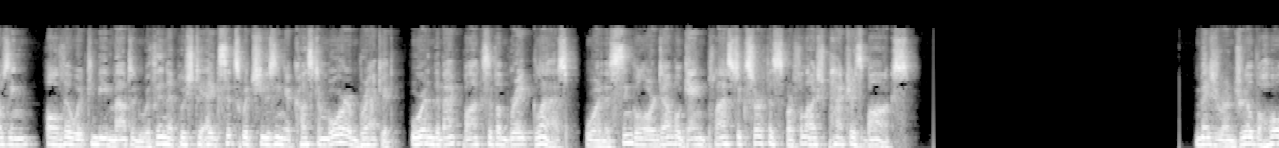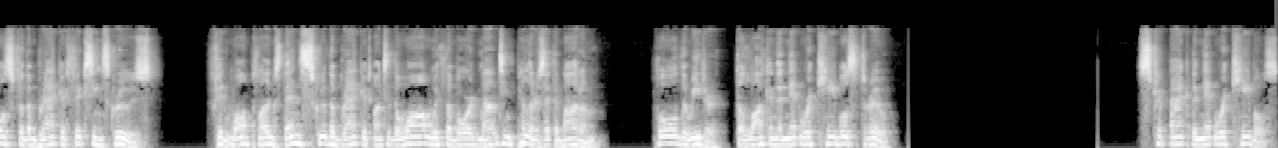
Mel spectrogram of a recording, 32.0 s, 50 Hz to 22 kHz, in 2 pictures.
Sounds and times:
Speech: 0:00.0 - 0:11.5, 0:15.0 - 0:18.0, 0:18.6 - 0:23.6, 0:24.2 - 0:27.2, 0:30.2 - 0:31.9.

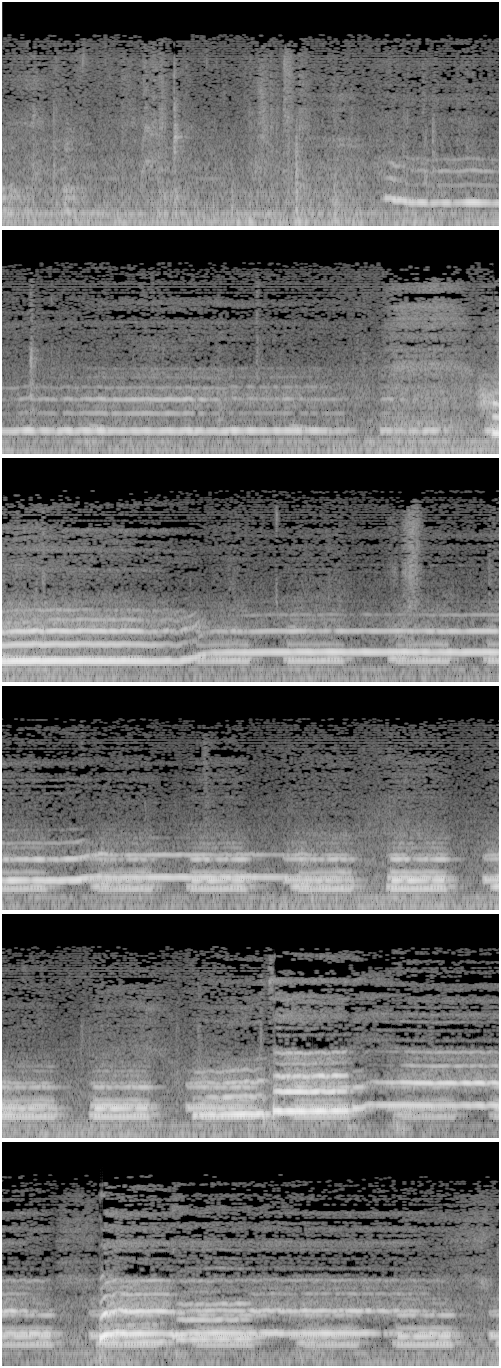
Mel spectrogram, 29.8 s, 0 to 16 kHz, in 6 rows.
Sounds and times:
Inside, large room or hall: 0:00.0 - 0:29.8
Humming: 0:03.8 - 0:29.8.

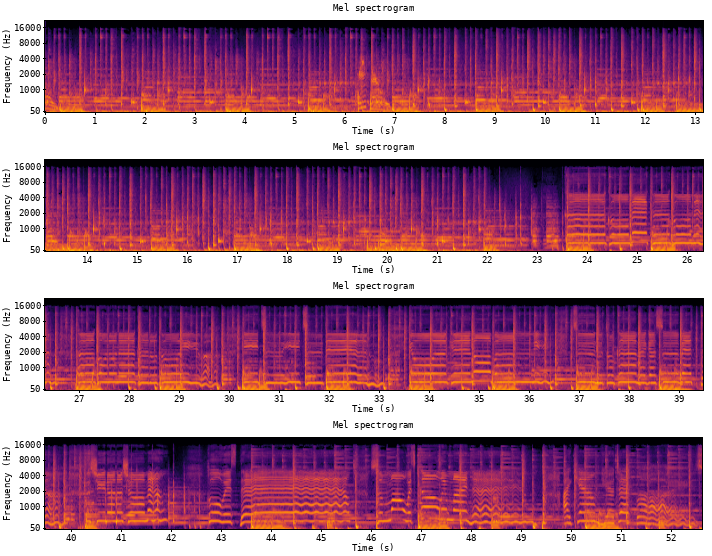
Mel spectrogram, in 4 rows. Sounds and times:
Exciting music: 0:00.0 - 0:27.6
New-age music: 0:00.0 - 0:52.6.

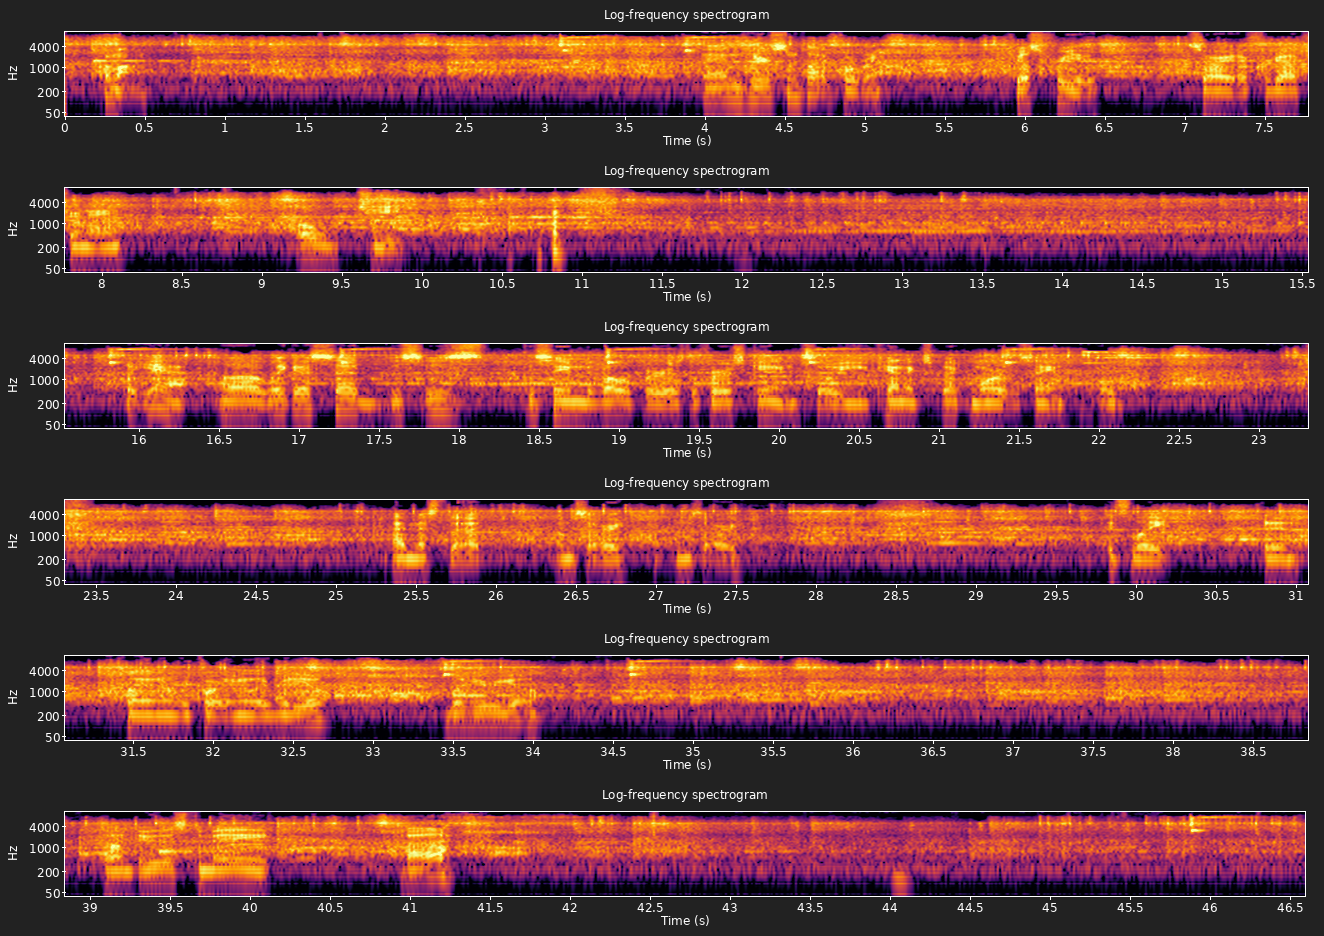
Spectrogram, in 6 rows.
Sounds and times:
Music: 0:00.0 - 0:46.5
Speech: 0:04.0 - 0:05.1, 0:06.0 - 0:08.2, 0:09.2 - 0:09.9, 0:15.9 - 0:22.2, 0:25.4 - 0:27.5, 0:29.8 - 0:30.2, 0:30.8 - 0:32.7, 0:33.4 - 0:34.1, 0:39.1 - 0:40.1.

